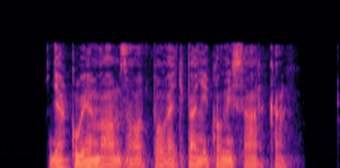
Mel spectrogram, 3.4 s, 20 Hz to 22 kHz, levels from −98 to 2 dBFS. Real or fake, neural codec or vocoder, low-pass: fake; codec, 16 kHz, 16 kbps, FunCodec, trained on Chinese and English, 50 frames a second; 7.2 kHz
